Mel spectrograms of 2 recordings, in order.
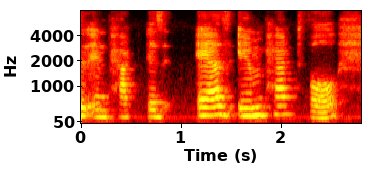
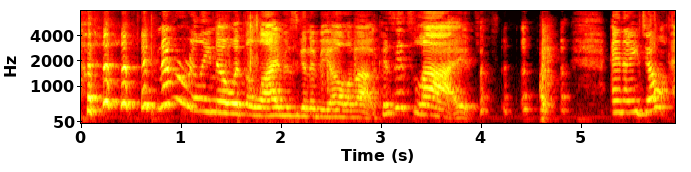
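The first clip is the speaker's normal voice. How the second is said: laughing; 7 semitones higher, 6 dB louder than usual. Real, not acted. Laughing at her own live stream.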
